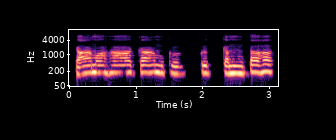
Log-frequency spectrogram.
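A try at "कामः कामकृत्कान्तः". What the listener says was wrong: The second line, Kamaha Kamakrit Kantaha. This ka is dirgha there. Kamaha Kamakrit Kantaha Kamaha Kamapradah Prabhu.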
